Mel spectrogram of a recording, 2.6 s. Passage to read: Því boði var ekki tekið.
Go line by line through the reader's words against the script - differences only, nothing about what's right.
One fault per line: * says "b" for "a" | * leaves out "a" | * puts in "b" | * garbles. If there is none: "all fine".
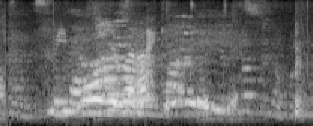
all fine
